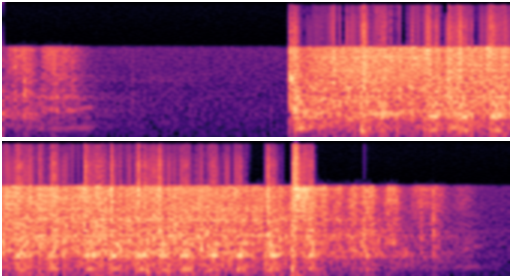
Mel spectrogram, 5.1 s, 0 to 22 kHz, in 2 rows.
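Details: Briggs Intek 18.5 HP on DYT4000 riding mower: rough uneven cranking about three beats a second, popping without catching then dying; runs a minute on starting fluid when cold, then only backfires through carb.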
